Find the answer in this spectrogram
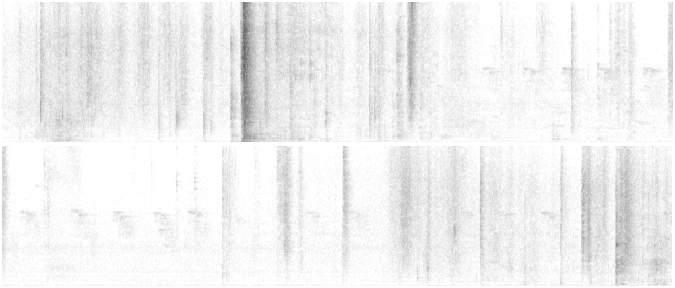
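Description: A door being opened: one sharp knock about three seconds in, with a few fainter clicks and knocks around it. Scattered light taps follow over a steady low room hum.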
